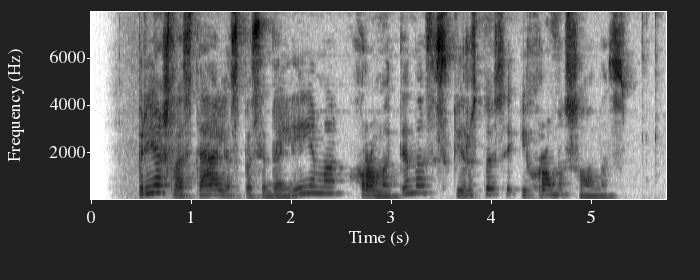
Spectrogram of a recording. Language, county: Lithuanian, Klaipėda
